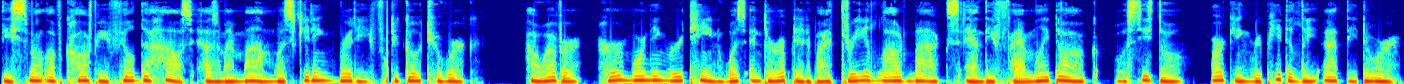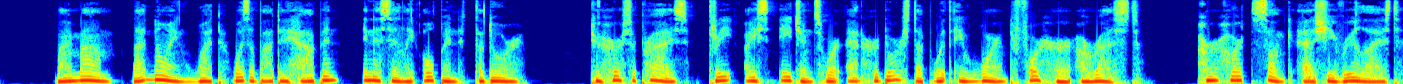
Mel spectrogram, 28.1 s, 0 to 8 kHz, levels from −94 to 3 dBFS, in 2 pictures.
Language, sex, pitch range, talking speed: English, male, 105-130 Hz, 155 wpm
